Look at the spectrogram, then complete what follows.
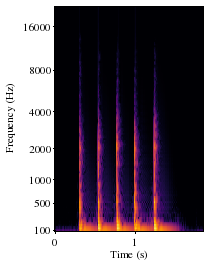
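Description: Five loud, heavy knocks on a wooden door in quick, even succession, each with a deep thud and a brief resonant ring. No voices are present.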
